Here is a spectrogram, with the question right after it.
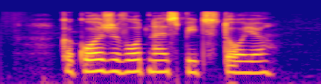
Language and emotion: Russian, neutral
